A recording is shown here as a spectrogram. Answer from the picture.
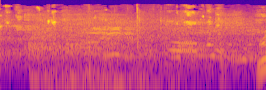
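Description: Live arena sound of a basketball game: a ball being dribbled on the hardwood court over faint voices and crowd murmur, with a low rumble that rises a moment in.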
